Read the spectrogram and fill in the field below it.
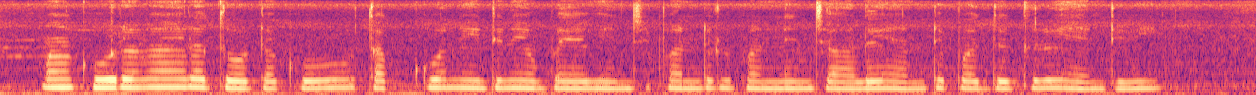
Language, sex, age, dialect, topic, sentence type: Telugu, male, 18-24, Telangana, agriculture, question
